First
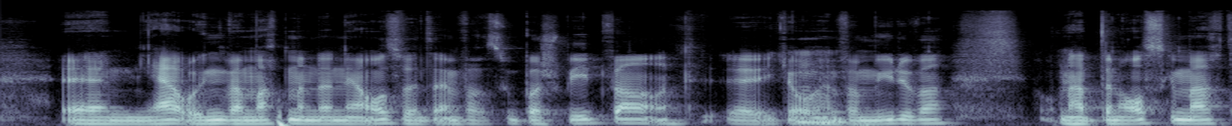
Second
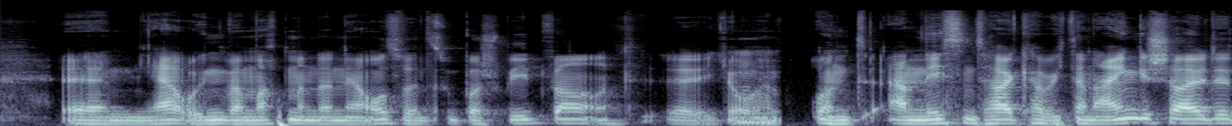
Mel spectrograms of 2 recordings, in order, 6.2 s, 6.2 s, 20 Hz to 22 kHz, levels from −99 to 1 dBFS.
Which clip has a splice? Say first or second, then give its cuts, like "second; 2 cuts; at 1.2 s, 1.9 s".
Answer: second; 2 cuts; at 2.1 s, 3.9 s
